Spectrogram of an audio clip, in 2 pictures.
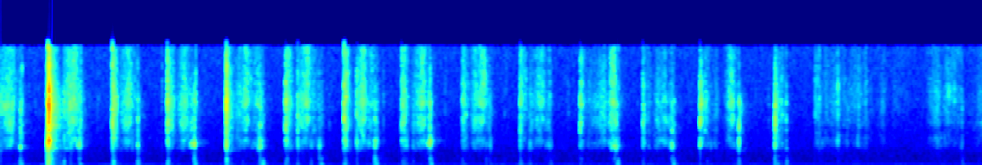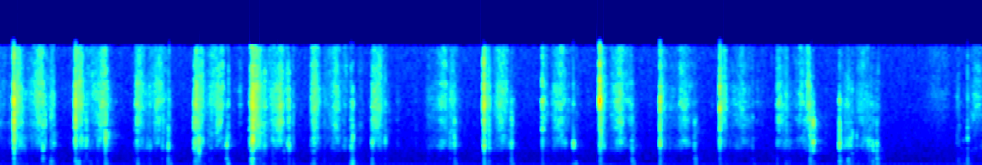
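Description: Tarot cards being shuffled by hand: a steady run of quick, crisp card slaps and flutters.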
